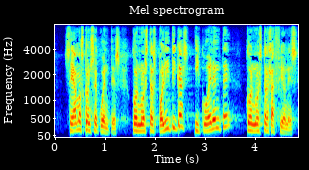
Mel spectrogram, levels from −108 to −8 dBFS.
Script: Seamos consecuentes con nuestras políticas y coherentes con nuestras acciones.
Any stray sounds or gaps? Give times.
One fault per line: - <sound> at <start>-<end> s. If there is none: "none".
none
